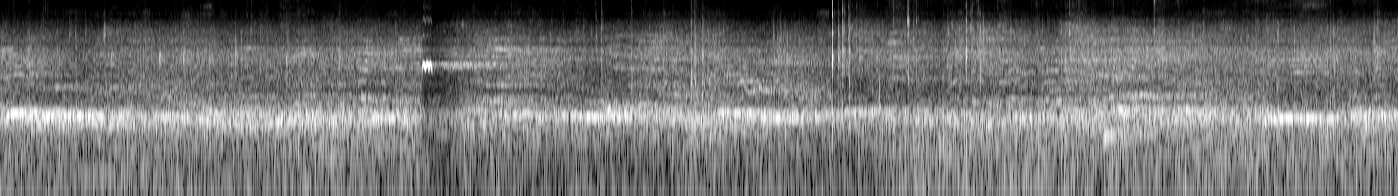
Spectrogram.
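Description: Hockey sticks clack against the ice and a puck.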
